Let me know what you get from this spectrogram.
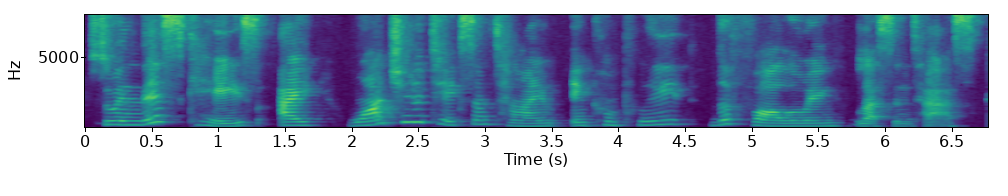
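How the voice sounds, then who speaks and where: A woman teacher from Guatemala, giving a slow, clear orientation to an online English as a course. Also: on the high side, sing-song, a bit bright. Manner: slow, deliberate delivery for language learners.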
